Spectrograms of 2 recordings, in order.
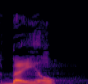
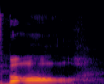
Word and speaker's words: Baal: There, and the proper name of this, if you grew up in a Southern Baptist Sunday school like I did, you heard this idol mispronounced as Baal. Don't go following Baal. It's a diphthong, dear friends. It is Baal.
